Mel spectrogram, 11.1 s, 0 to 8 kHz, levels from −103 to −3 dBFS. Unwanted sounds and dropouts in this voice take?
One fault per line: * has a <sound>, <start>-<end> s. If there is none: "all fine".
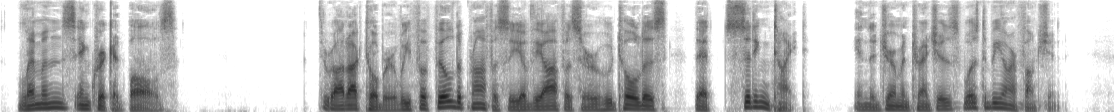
all fine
